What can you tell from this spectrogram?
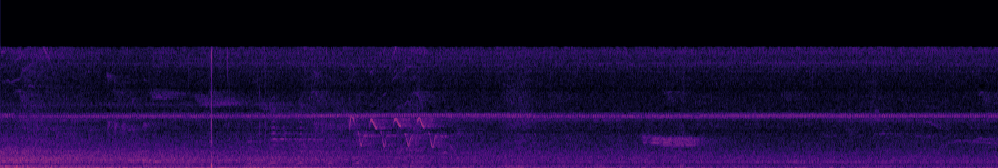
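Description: Steady high-pitched insect trill, like crickets or cicadas in riverside vegetation, over faint outdoor hiss, with a few short chirps about three seconds in.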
